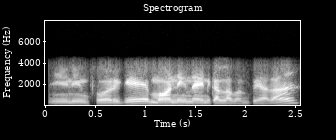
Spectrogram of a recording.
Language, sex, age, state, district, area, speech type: Telugu, male, 18-30, Andhra Pradesh, Visakhapatnam, rural, conversation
